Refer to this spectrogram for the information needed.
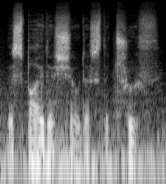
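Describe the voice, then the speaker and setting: An actor playing a weary, determined ranger warrior in a fantasy game, grave and terse. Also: male voice, sits low, fairly even intonation, a little slow. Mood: grim resolve. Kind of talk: cinematic fantasy game acting. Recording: orchestral music behind the voice.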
